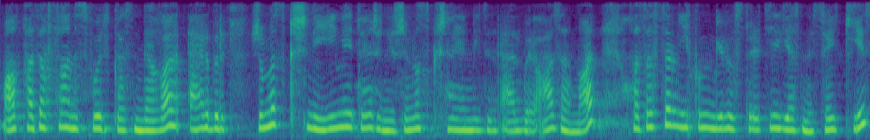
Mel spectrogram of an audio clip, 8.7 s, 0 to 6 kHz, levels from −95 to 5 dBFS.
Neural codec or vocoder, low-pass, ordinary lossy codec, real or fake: codec, 16 kHz, 1 kbps, FunCodec, trained on LibriTTS, 50 frames a second; 5.4 kHz; none; fake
